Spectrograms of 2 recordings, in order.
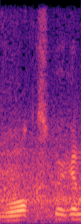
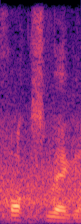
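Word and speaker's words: Volkswagen: लेकिन वोक्सवैगन इसका असली नाम नहीं है। इसका असली नाम फॉक्सवैगन है। इसका कारण क्या है? V का उच्चारण कैसे करते हैं? जर्मन भाषा में V का उच्चारण F की तरह होता है।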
